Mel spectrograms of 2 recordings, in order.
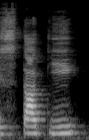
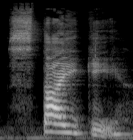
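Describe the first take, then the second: First: A clear d is followed by a j sound. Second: The vowel glides to i, then a k sound. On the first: The speaker calls it wrong. "we don't say stadjie" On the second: The speaker calls it right. "we say stai"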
